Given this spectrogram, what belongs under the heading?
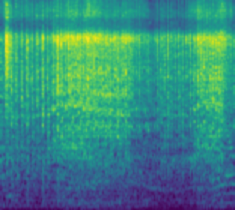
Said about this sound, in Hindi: आवाज़ आपने सुनी ली इस ट्रैक्टर की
